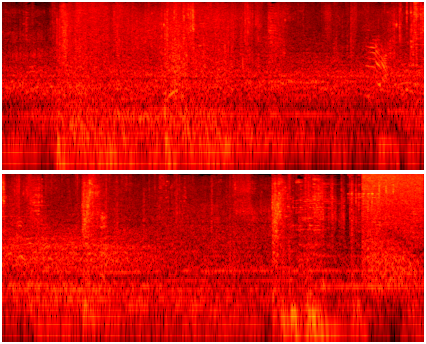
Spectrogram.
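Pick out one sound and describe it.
An axe strikes with heavy thuds.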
